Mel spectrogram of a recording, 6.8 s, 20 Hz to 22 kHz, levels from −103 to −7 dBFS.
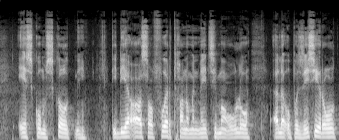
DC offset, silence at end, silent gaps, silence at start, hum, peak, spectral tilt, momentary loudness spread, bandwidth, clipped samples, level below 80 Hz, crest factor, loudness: under 0.1%; 0.1 s; none; 0.35 s; none; 0 dBFS; -5 dB/octave; 12 LU; 13 kHz; under 0.1%; -48 dBFS; 14 dB; -15 LUFS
